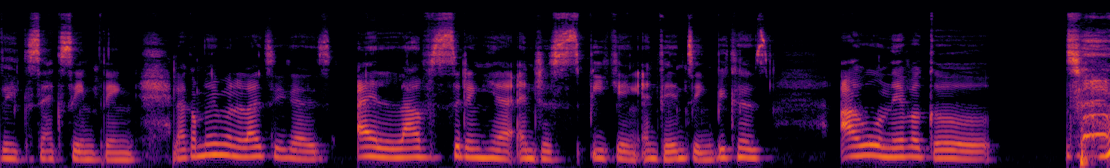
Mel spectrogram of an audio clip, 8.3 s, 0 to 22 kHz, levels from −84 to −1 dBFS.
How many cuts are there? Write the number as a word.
two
